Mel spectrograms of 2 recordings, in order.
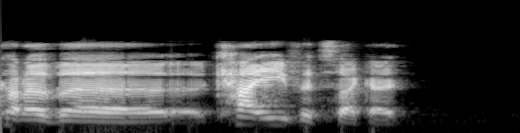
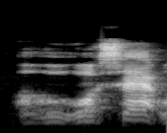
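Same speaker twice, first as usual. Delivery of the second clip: ordinary delivery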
